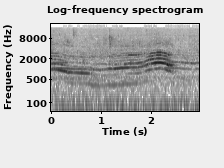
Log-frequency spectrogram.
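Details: A female house cat in heat lets out one long drawn yowl, starting level, then climbing to a louder peak near the end before falling away.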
